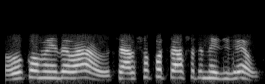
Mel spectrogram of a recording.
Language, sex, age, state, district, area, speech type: Odia, female, 45-60, Odisha, Angul, rural, conversation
